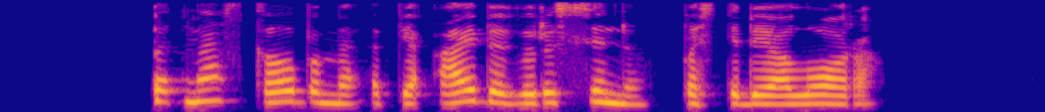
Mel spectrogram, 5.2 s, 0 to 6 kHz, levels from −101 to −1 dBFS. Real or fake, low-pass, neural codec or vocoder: real; 5.4 kHz; none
